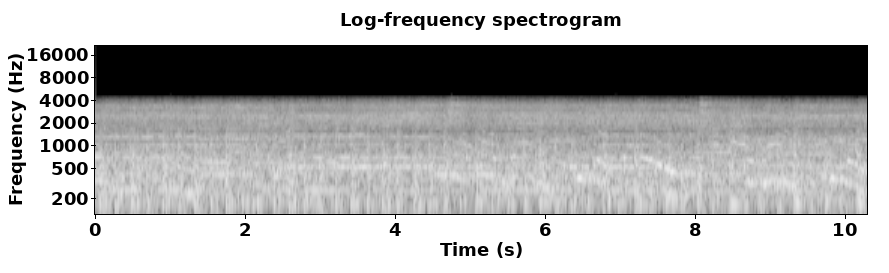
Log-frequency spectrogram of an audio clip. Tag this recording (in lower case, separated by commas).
music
